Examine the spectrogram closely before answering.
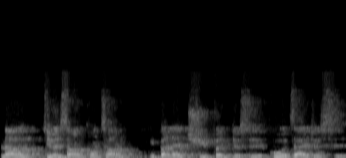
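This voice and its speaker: Fairly slow speech from a man with a fairly low pitch and ordinary pitch variation. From Taiwan. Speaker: finance and compliance professional. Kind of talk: interview. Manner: halting, frequent repetitions.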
